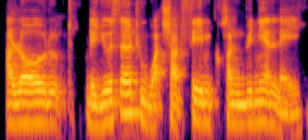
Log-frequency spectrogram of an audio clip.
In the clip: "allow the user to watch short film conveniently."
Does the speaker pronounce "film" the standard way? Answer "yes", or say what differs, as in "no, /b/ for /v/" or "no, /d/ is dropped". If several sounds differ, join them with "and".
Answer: no, /l/ is dropped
